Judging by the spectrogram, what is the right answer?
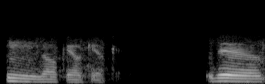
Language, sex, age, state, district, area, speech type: Tamil, male, 18-30, Tamil Nadu, Tiruchirappalli, rural, conversation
